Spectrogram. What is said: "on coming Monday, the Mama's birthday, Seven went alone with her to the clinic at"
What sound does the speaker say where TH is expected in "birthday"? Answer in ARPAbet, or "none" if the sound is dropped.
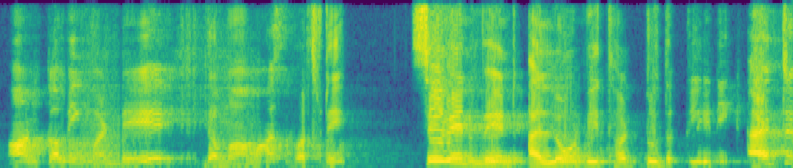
T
